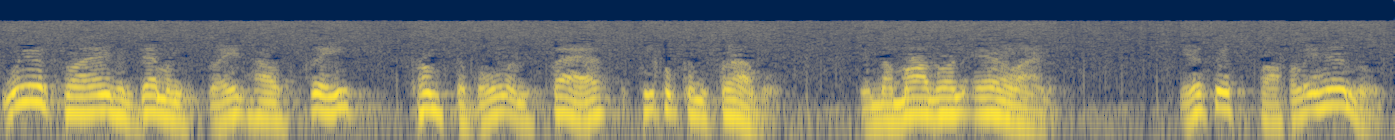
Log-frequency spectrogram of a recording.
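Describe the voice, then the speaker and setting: An actor in an old-time radio serial playing a stern, principled race pilot and leader, firm and lecturing in manner. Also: male voice, on the high side, very animated, a little fast, dark tone. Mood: stern, scolding. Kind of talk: 1930s radio serial acting. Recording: muffled old radio recording, faint noise.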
